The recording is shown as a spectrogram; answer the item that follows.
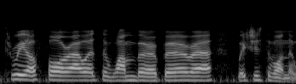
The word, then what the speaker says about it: Wamburabura: or four hours the wur which is the one that we got that's definitely how you say it wur I'm pretty sure that's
